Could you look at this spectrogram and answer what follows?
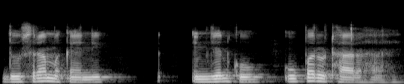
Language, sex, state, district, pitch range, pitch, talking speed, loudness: Hindi, male, Uttar Pradesh, Lucknow, 115-135 Hz, 120 Hz, 120 wpm, -17 LUFS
